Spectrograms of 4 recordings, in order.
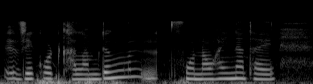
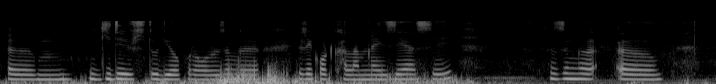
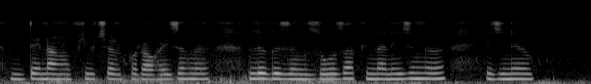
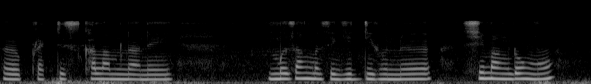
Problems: low volume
